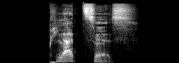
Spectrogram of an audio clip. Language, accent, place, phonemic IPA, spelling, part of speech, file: German, Germany, Berlin, /ˈplatsəs/, Platzes, noun, De-Platzes.ogg
- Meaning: genitive singular of Platz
